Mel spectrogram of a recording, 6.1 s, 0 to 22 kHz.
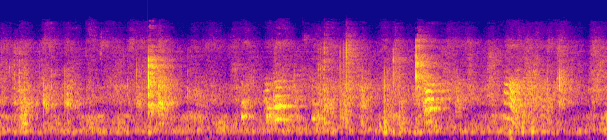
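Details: Newborn Labrador Retriever puppies, seven born May 24, 2021, with their mother Belle on an indoor puppy cam on 3 June, give short high squeaks and whimpers in quick scattered bursts over soft rustling.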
